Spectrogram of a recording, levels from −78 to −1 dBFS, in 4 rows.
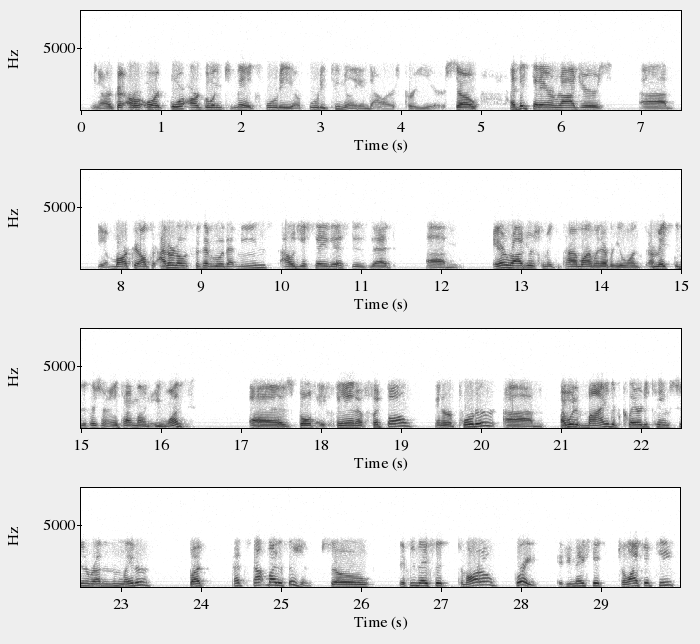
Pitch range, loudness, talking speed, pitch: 130-190 Hz, -24 LUFS, 190 wpm, 160 Hz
